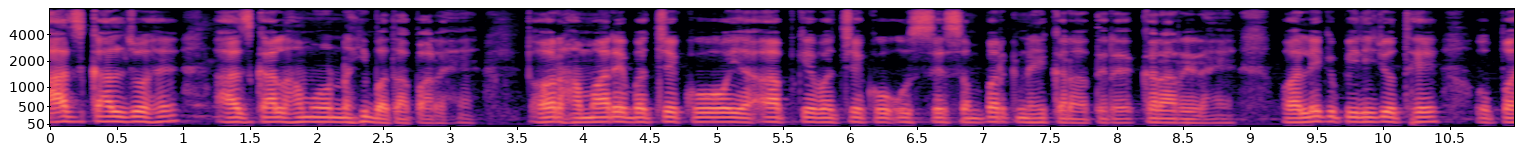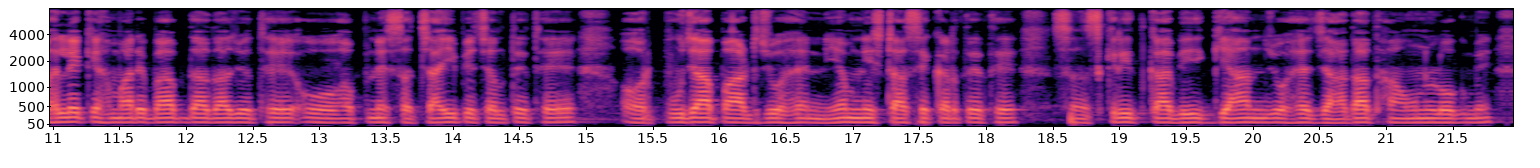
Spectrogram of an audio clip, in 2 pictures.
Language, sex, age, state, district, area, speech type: Hindi, male, 45-60, Bihar, Muzaffarpur, rural, spontaneous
